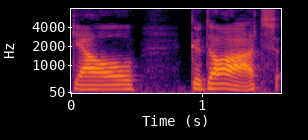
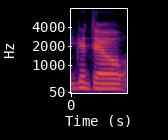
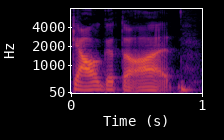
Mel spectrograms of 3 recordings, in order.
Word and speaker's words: Gal Gadot: The one that's being remade with Gal Gadot. I didn't realize it. I've been mispronouncing her name all these years. It's Gal Gadot. It's not Gal Gadot. I've been pronouncing it Godot also.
